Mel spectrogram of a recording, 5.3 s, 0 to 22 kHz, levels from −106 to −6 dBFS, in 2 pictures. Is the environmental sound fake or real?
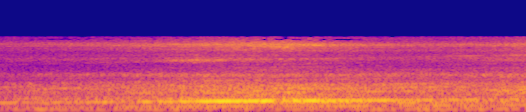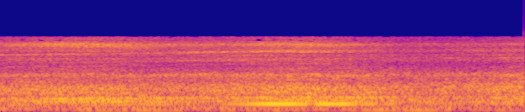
real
